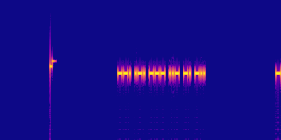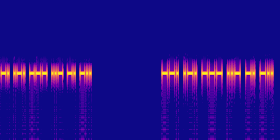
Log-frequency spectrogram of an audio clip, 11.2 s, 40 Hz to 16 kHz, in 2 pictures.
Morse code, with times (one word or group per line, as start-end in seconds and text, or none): 2.4-4.1 GROUND
5.5-7.4 GROUND
8.9-11.1 GROUND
